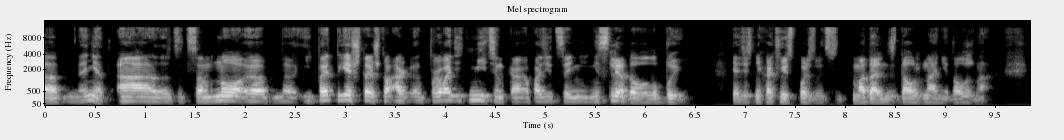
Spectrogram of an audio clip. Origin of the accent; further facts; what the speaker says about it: Russia; moved away; Но я вынужденный релокант из РФ, который прекрасно понимает, что мне нет места в моей стране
